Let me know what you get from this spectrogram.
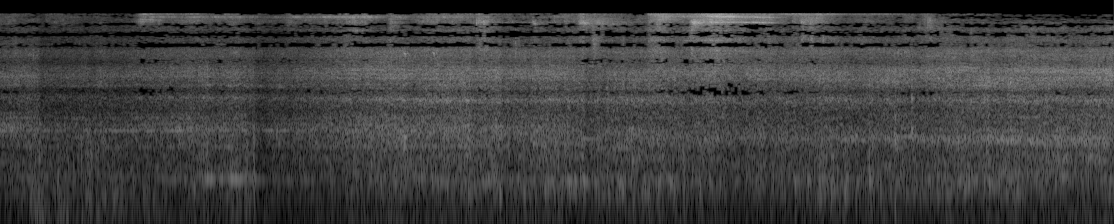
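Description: Delhi suburban electric multiple-unit train running past close by: a steady, loud rumble of its wheels on the rails.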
